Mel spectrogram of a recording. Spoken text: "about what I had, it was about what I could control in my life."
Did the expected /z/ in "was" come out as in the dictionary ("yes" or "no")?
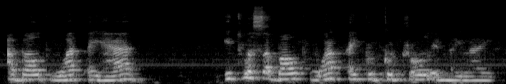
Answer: no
